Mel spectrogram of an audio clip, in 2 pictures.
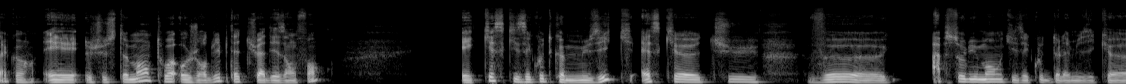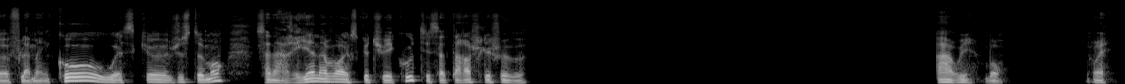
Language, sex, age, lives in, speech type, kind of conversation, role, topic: French, male, 40-44, France, conversation, podcast, host, As-tu des chansons que tu écoutes pour te reconnecter à tes racines ?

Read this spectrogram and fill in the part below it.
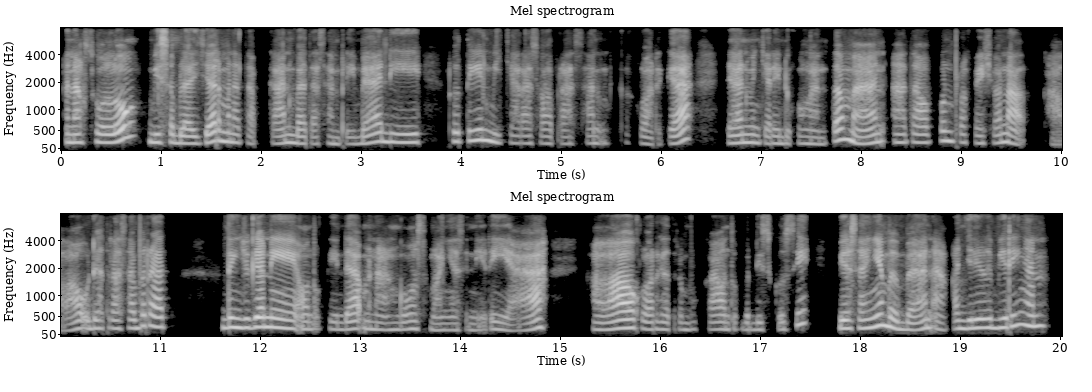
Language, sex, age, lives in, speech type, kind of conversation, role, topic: Indonesian, female, 25-29, Indonesia, read, expert-assistant, expert, Apakah Peran Anak Sulung di Keluarga Indonesia Masih Berat Dibandingkan Dulu?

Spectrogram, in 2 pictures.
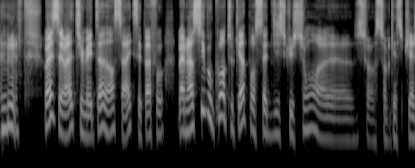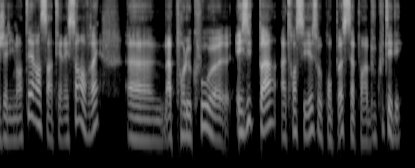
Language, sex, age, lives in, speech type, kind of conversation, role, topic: French, male, 20-24, France, conversation, podcast, host, Comment t’organises-tu au quotidien pour éviter le gaspillage alimentaire ?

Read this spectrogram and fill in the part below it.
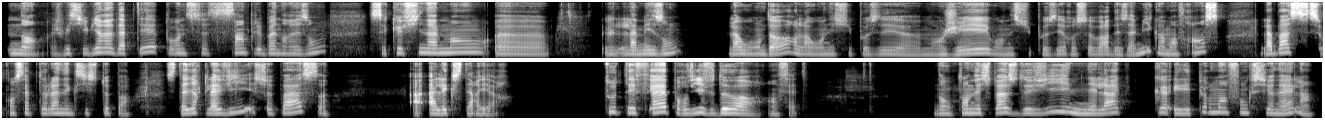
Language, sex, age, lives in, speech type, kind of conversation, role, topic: French, female, 50-54, France, conversation, podcast, guest, Comment aménages-tu un coin de travail dans un petit espace ?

